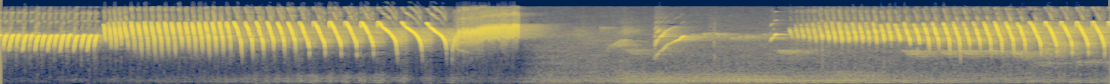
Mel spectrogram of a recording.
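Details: Canary song used to get a canary singing: a buzzy rolled phrase, a rapid trill of falling notes, a pause with low background noise and a few chirps, then another fast trill.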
